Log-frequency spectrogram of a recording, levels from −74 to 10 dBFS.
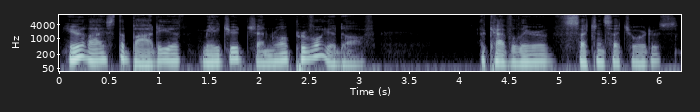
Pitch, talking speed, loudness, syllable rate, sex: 105 Hz, 155 wpm, -20 LUFS, 5.3 syllables/s, male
